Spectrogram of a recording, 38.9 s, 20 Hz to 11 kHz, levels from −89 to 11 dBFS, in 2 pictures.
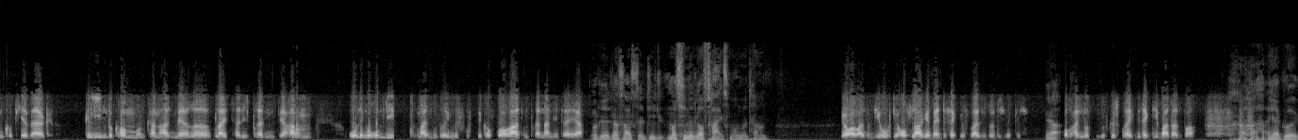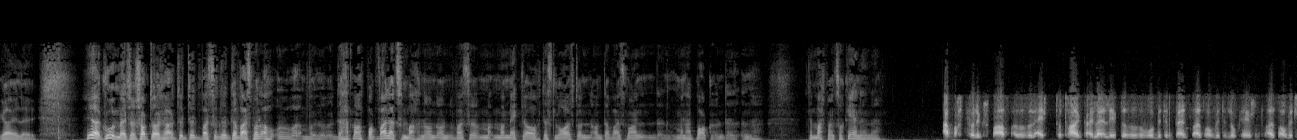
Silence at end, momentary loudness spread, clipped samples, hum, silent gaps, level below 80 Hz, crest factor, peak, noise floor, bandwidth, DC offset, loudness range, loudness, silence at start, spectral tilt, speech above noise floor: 0 s; 17 LU; under 0.1%; none; none; -56 dBFS; 24 dB; -2 dBFS; -60 dBFS; 8 kHz; under 0.1%; 11 LU; -26 LUFS; 0 s; -5.5 dB/octave; 34 dB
